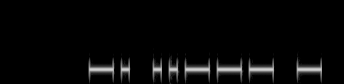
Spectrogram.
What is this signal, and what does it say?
Morse code, heard as a keyed tone, about 15 wpm, 700 Hz. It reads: N2T
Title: USA Call Signs - 6x Character Spacing - 15wpm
